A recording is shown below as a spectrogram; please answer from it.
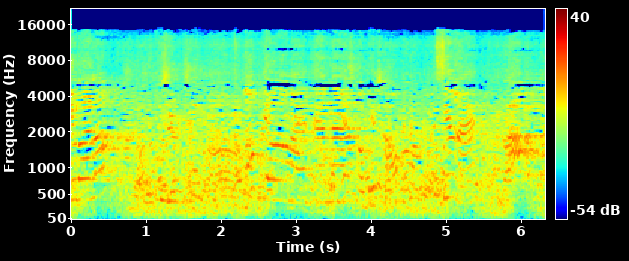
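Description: Speech only: several people talking into stage microphones, their voices overlapping.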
